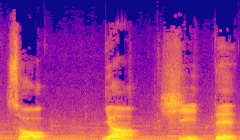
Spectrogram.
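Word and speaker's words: 소녀시대: Girl Generation hoặc là đọc theo kiểu người Hàn. So, Nyo, Si, De, So, Nyo, Si, De là tên mà người Hàn dùng để gọi Girl Generation. Và So, Nyo, Si, De nghĩa là gì?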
